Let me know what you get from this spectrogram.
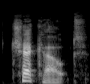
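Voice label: "checkout", British English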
